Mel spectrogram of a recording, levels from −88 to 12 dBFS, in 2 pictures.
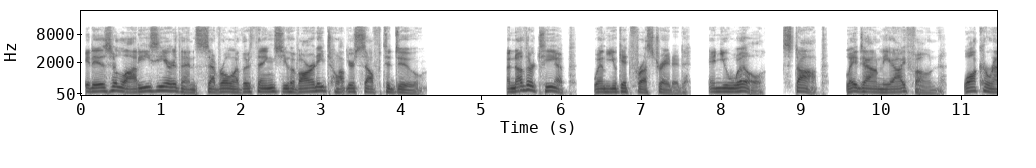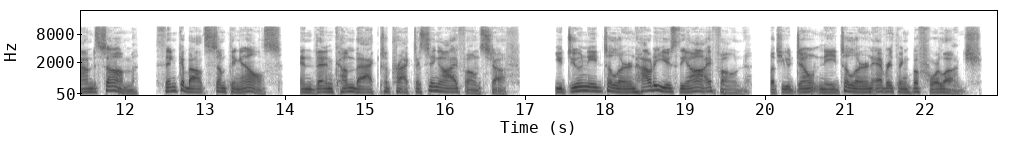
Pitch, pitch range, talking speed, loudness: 115 Hz, 105-125 Hz, 170 wpm, -20 LUFS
